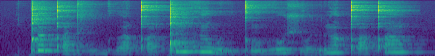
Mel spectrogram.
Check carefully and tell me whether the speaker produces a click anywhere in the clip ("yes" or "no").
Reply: yes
